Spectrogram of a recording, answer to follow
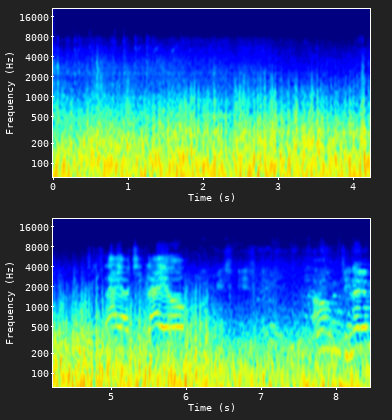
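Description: Wind rushing past an open window of a moving combi minibus, buffeting the microphone over the van's road and engine noise. A man's voice calls out briefly about five seconds in.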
